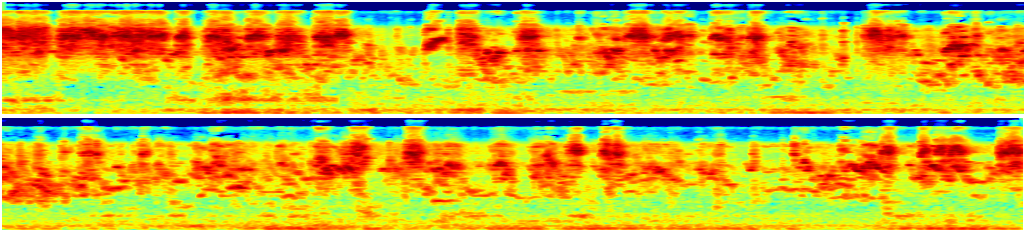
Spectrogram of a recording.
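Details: Baby chicks feeding and playing, high squeaky chirps tumbling over one another in quick bursts, with a short lull around two seconds in.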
